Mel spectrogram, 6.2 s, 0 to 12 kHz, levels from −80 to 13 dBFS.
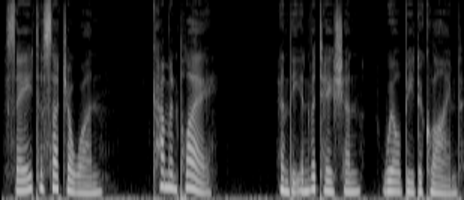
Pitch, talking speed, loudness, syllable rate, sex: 170 Hz, 135 wpm, -20 LUFS, 4.5 syllables/s, female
